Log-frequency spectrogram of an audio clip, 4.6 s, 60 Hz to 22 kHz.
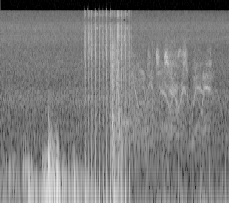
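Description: Automatic gunfire in the mobile shooter Standoff 2 on the Rust map: a loud, rapid burst lasting about a second follows a few low thuds, and a voice talks briefly afterward.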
